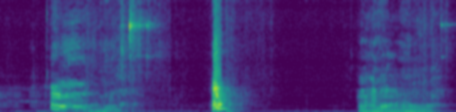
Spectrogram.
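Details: Vizsla facing off with a cat indoors: a short whining bark, a sharp snap of sound, then a gruff, growly bark, while a man firmly orders the dog to get back.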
